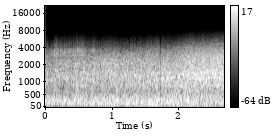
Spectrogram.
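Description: A steady, loud jet engine roar with a broad rushing hiss holds constant throughout, from a private jet landed at the airport in Nassau. No voices are heard.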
